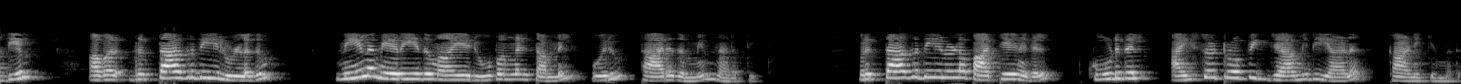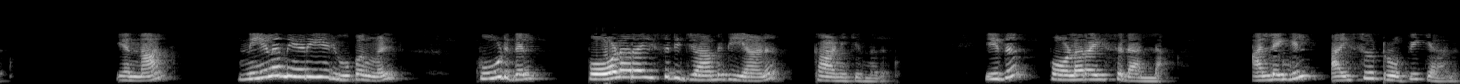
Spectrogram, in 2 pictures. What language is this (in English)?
Malayalam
